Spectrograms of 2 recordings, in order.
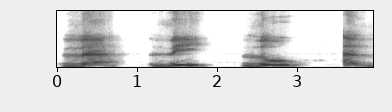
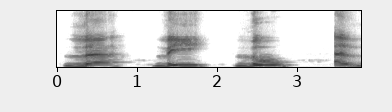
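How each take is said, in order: The two takes are said the same way.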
